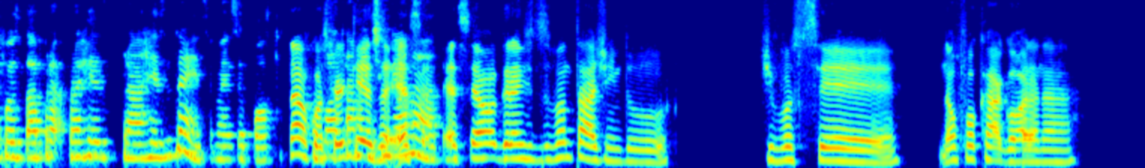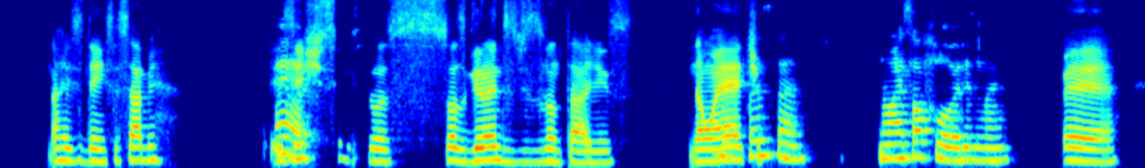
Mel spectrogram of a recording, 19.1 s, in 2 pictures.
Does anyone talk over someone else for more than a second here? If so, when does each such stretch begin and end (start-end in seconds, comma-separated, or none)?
2.4-3.8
